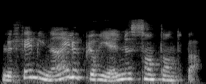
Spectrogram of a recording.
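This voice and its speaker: A woman giving a scripted pronunciation lesson, sounding out each example word slowly and carefully. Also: fairly high pitch, lively intonation, dark tone, slightly rough. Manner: slow, careful, deliberate articulation of example words. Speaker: French pronunciation teacher. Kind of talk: slow scripted lesson narration. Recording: dull lo-fi recording.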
